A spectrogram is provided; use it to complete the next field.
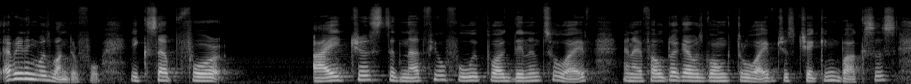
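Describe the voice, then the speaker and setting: Fairly low female speech with a Russian accent and lively intonation at a moderate pace, in a very clean recording with a silent background. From Ukraine. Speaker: energy healer. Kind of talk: interview conversation. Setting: guest's home. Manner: hesitant, with fillers.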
